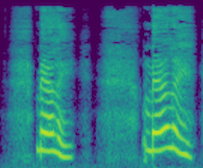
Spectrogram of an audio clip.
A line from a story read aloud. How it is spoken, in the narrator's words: cried Maybelle, joy in her voice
